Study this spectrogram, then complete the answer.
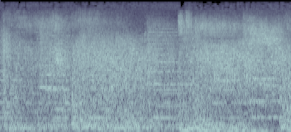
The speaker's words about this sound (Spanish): les hizo apuntar con sus cañones hacia las montañas desde donde los hunos les lanzaban sus flechas y les ordenó disparar. ¡Fuego!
